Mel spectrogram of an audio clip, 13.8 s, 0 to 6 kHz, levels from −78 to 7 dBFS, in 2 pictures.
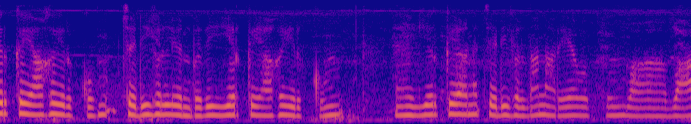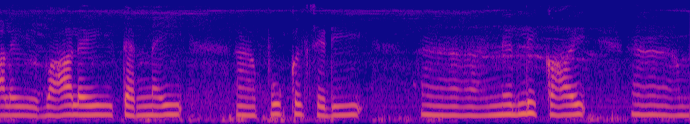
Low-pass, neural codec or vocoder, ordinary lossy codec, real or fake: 5.4 kHz; none; AAC, 48 kbps; real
